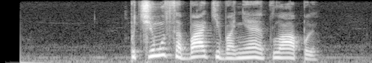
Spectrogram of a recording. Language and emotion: Russian, angry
